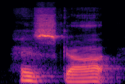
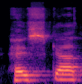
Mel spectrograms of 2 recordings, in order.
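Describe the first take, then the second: First: Said in the usual way. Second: Higher, louder call to Scott. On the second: Real, not acted. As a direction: call his name across the room.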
